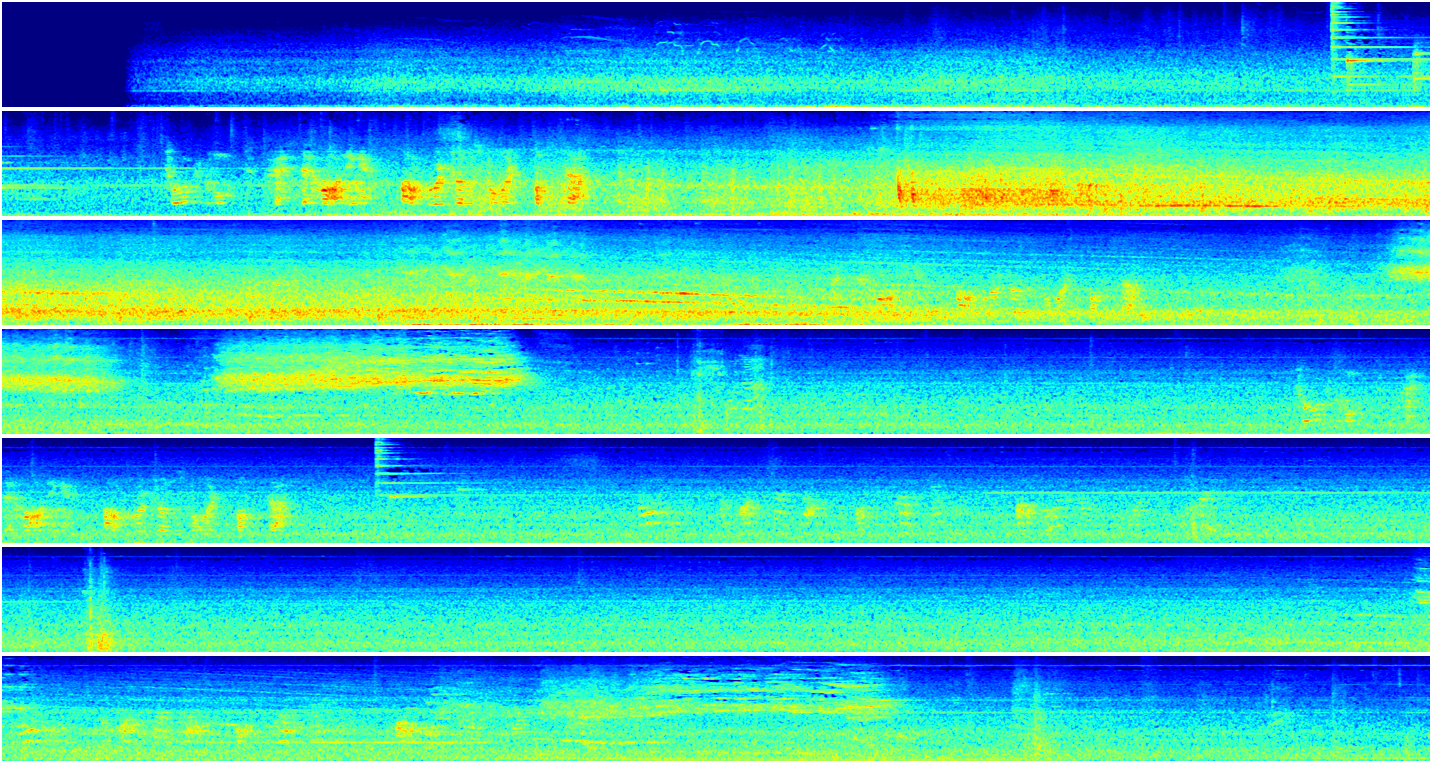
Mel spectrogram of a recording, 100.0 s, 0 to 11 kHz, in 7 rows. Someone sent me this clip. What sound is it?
Train Stockholm Pendeltag 01
Commuter train platform at Årstaberg, Sweden, just south of Stockholm. Recorded June 9, 2010 (CET, but recorder timestamp is US PDT GMT+8) on Sony PCM-D50 using built-in mics; this time with the windscreen; normalized in Audacity. Announcements, seagulls, two trains arriving, one phone call.
alvsjo, arstaberg, field-recording, media, sample, seagulls, sony-pcm-d50, stockholm, sweden, train, wikiGong, wind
